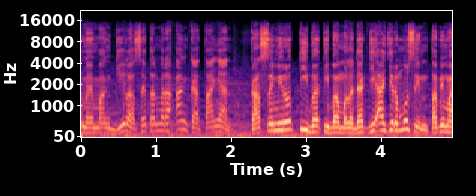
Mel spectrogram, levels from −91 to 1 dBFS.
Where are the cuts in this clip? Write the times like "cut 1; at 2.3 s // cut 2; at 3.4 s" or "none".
cut 1; at 2.1 s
